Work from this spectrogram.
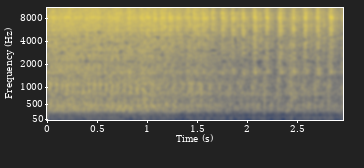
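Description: A sewing machine runs steadily while stitching a latkan trim, its motor whirring continuously and the needle tapping in a quick even rhythm up close, heard alone without talk.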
